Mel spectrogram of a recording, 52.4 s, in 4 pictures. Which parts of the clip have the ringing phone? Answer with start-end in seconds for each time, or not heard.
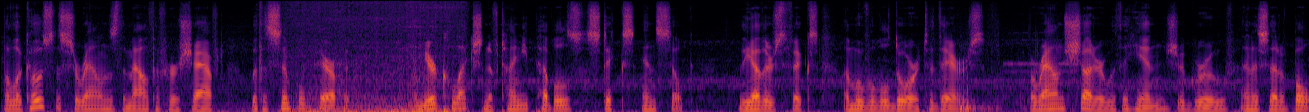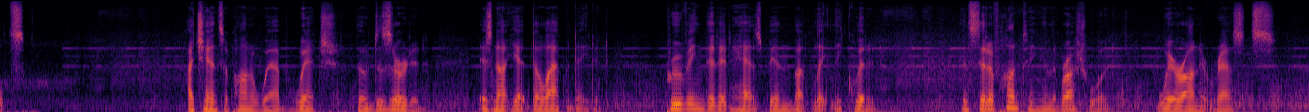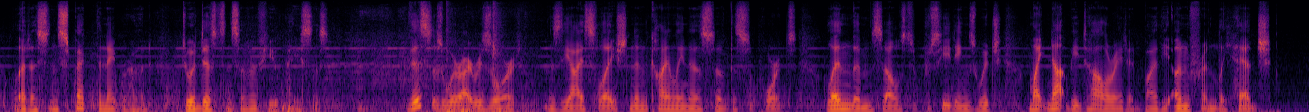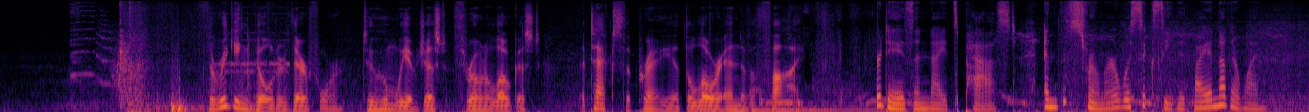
9.2-10.8, 28.9-30.0, 40.6-42.2.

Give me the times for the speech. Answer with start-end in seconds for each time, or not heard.
0.0-13.4, 14.9-29.5, 30.2-39.0, 41.4-47.3, 48.0-52.0.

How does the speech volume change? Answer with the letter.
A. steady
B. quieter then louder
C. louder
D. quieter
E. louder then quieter
A.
